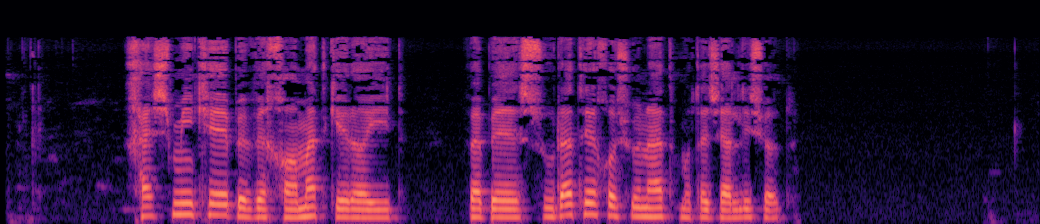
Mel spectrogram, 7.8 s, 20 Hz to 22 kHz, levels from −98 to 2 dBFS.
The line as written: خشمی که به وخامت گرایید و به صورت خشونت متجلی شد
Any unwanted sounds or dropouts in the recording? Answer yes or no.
no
